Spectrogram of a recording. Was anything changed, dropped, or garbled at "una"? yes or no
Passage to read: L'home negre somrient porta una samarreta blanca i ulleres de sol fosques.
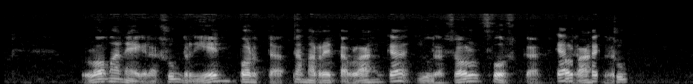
yes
